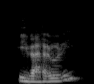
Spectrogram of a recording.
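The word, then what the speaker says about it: Ibárruri: And it represents, now again, help me with the pronunciation, Dolores Ibarrura. – Ibarruri? – Yeah, La Pasionaria.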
